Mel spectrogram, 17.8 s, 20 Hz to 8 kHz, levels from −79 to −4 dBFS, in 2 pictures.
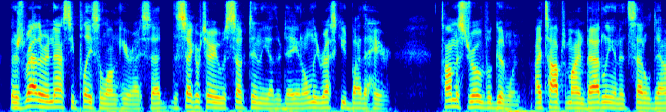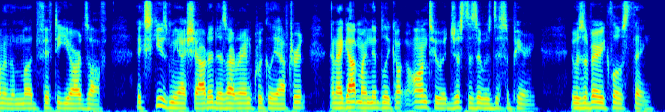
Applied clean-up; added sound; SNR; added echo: none; none; none; none.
